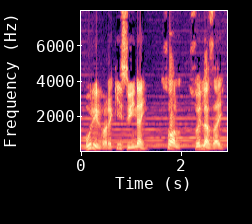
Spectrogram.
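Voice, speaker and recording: Man playing a soft-hearted Bangladeshi village thief over music. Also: medium pitch, sing-song, normal speed. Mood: wistful. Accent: Bangladeshi rural Bengali. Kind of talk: cartoon voice acting. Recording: music behind the voice.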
